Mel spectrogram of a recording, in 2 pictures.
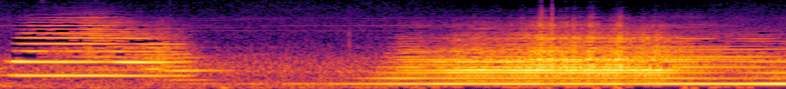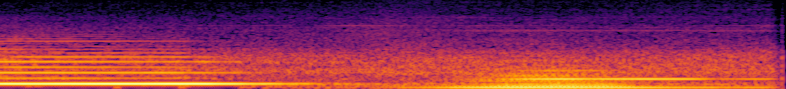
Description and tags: Heavy wrought-iron cemetery gate opening. Short sample of the groaning sound of the hinges as the gate is moved. Pitch rises and falls. Field recording which has been processed (trimmed and normalized).
creak, gate, groan, hinges, iron, metal, moan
